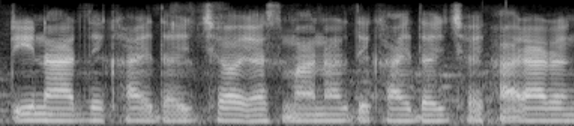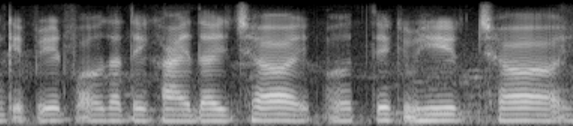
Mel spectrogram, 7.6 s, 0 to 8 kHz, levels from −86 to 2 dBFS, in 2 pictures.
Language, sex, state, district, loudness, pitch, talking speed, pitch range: Maithili, male, Bihar, Samastipur, -18 LUFS, 140 Hz, 155 wpm, 135-145 Hz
